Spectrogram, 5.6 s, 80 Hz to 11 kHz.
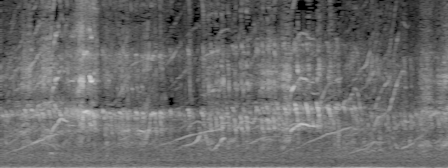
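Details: Flock of blackbirds taking over a Wal-Mart in Dallas on Halloween, 31 October 2022: many overlapping rising, squealing whistles over a steady low traffic hum.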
